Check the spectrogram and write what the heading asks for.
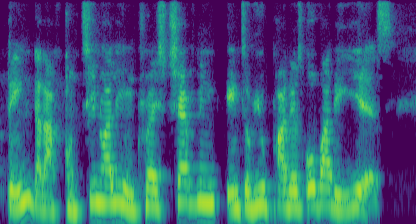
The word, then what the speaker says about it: Chevening: Babe, I've had different versions of Chevening in my life, right? Chevening. I mean, a lot. But Chevening.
